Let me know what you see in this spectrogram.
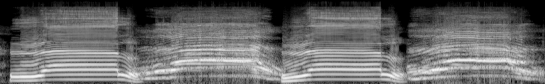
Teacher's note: এই রালের উচ্চারণও জিহ্বার আগা সামনের, জিহ্বার আগা সামনের উপরের দুই দাঁতের আগার সঙ্গে লাগিয়ে নরম করে উচ্চারণ করতে হবে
